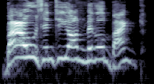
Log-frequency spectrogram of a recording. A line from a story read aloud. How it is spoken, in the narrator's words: Alfo ... called out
